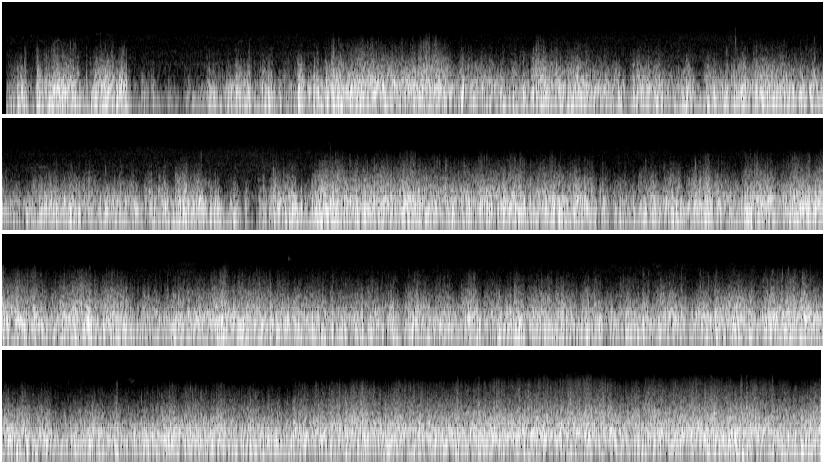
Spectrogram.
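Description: Wind buffeting the camcorder's microphone, a steady rumbling rush with gusty swells throughout.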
